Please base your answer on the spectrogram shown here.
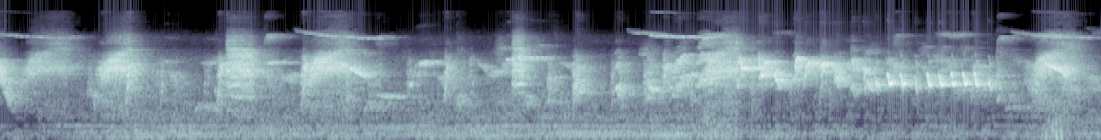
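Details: Greater green leafbird song used for training other birds: loud chattery bursts with high thin whistles, building to a rapid trilled run and finishing with a harsh phrase.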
